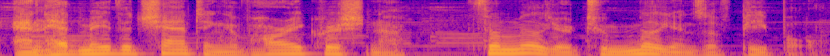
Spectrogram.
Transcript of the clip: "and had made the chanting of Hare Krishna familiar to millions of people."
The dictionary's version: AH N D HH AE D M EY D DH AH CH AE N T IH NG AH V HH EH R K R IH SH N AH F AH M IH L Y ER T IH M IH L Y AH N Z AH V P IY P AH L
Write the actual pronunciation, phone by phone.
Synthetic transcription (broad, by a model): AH N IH D M EY D DH AH CH AE N T IH NG AH V HH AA R K R IH SH N AH F AH M IH L Y ER T IH M IH L Y AH N Z AH V P IY P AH L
